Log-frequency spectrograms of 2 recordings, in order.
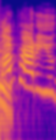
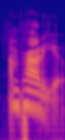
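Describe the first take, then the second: First: It is said in a high-pitched voice. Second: It is said in a lower, flat voice.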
